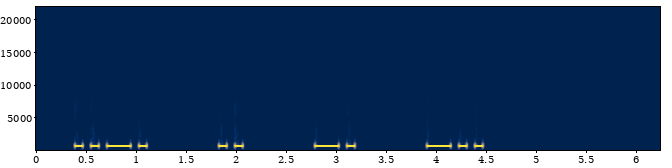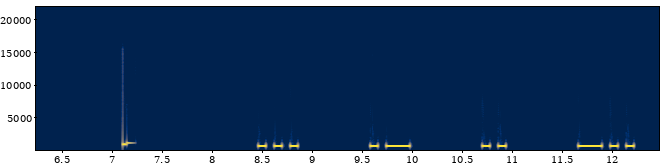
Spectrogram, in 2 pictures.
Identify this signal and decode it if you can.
Morse code, heard as a keyed tone, about 15 wpm, spaced as for 9 wpm, 700 Hz. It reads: FIND SAID
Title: 3x Character Spacing - Top 100 Words - 15wpm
